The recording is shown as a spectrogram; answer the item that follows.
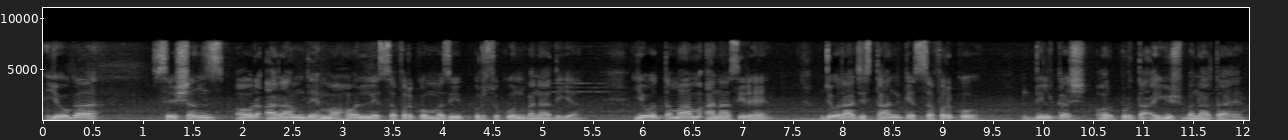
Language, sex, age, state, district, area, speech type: Urdu, male, 18-30, Uttar Pradesh, Saharanpur, urban, spontaneous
